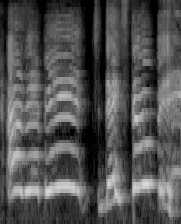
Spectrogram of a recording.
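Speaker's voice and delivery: very high, loud laughing shout; screaming laugh. Real, not acted. Screaming with laughter at the friends. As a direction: scream it out while cracking up.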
